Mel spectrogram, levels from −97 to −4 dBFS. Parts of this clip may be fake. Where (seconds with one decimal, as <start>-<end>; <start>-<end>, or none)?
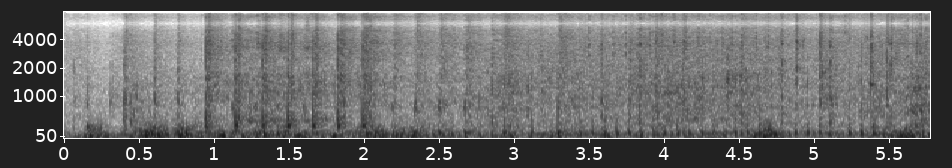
0.9-4.4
